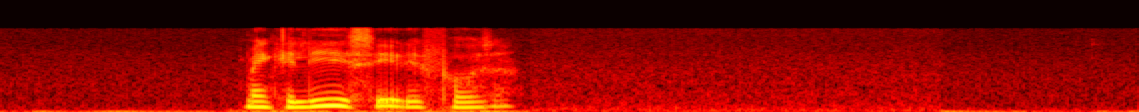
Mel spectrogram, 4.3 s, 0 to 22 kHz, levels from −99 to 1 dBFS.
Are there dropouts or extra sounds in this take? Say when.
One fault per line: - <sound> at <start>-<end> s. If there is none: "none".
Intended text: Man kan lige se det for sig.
none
